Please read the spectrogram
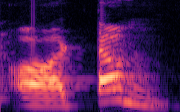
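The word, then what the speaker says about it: autumn: है silent for example ऑटम यहां पर जो एन है वो एम के बाद आया है तो एम हो जाएगा साइलेंट तो क्या पढ़ते हैं ऑटम कॉलम यहां पर भी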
